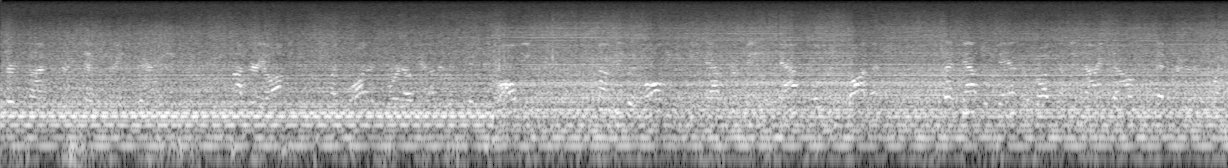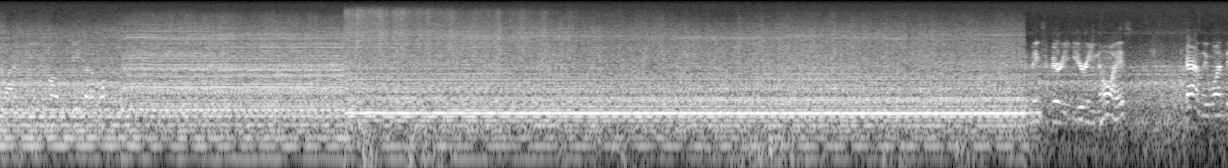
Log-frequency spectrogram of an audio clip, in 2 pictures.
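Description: A boat's motor running steadily at cruising speed, with water rushing in the wake; its pitch steps slightly a few times and the sound falls away near the end.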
